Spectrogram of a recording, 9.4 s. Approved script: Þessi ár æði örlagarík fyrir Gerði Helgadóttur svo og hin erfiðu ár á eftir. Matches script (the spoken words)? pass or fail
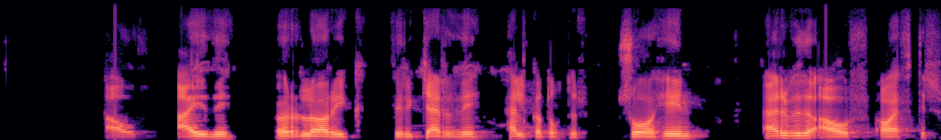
pass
